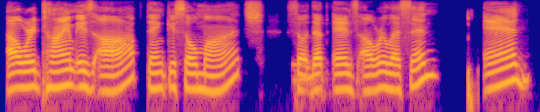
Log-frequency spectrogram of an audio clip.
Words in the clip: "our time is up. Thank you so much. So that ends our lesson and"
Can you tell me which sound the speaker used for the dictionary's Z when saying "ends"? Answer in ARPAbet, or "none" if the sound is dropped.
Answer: Z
